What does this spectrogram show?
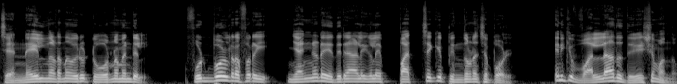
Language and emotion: Malayalam, angry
